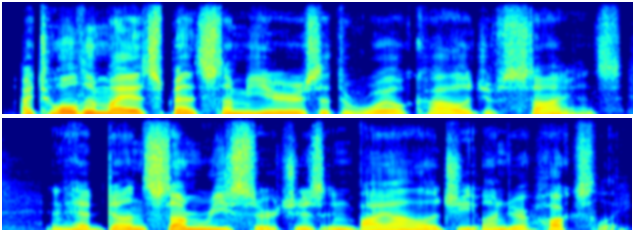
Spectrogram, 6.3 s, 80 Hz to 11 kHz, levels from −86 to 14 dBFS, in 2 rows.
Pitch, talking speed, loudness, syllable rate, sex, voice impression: 110 Hz, 220 wpm, -20 LUFS, 5.5 syllables/s, male, very masculine, very adult-like, slightly thick, slightly relaxed, slightly weak, slightly dark, soft, slightly clear, fluent, cool, very intellectual, slightly refreshing, sincere, very calm, slightly mature, friendly, reassuring, slightly unique, elegant, slightly wild, sweet, slightly lively, kind, modest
